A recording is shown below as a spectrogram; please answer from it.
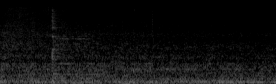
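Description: A mix of chilli, turmeric and coriander powder is stirred in a pan for bendakaya pulusu, a quiet, continuous scraping with a soft sizzle and one small clink.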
